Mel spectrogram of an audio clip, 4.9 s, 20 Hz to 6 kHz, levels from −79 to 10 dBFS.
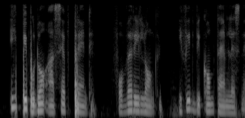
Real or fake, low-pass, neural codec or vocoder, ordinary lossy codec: real; 5.4 kHz; none; Opus, 64 kbps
